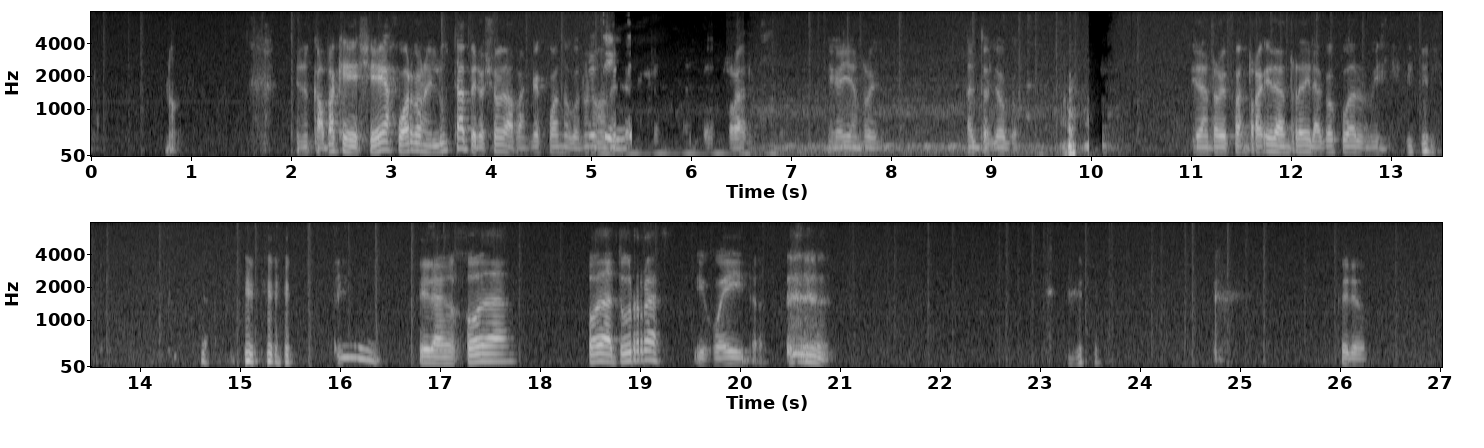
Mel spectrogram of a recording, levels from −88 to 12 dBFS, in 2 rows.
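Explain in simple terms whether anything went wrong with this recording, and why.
Echo leak at 5.22, 6.64, 7.89, 9.26 and 9.87 s: a copy of the speech returns about a quarter second late, likely because the far loudspeaker's echo canceller missed it.

Speech suppressed in double talk between 5.25 and 6.62 s: the voice dips, at worst to near silence, for about a second in total, likely because the canceller confused overlapping talk with echo.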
